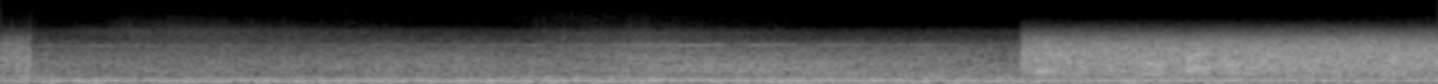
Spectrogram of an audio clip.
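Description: An airliner lands on the runway at Sydney Airport, a distant, steady jet roar that swells into louder broadband rushing partway through, with a voice talking faintly over it.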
